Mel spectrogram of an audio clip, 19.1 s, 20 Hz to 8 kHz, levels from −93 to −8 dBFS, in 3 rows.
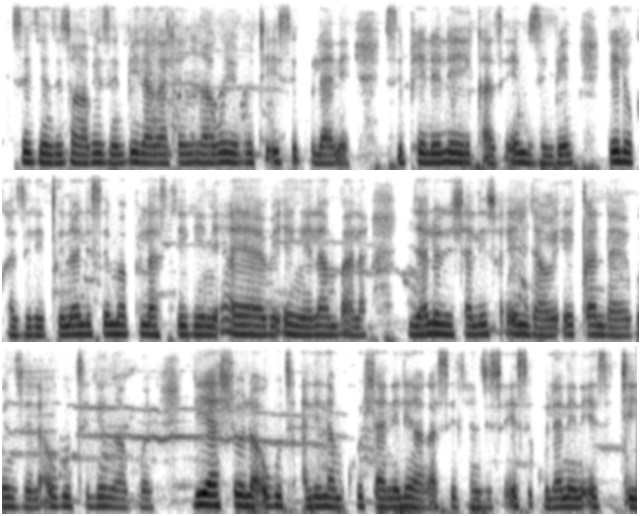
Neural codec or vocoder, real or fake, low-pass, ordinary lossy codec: vocoder, 24 kHz, 100 mel bands, Vocos; fake; 7.2 kHz; Opus, 24 kbps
